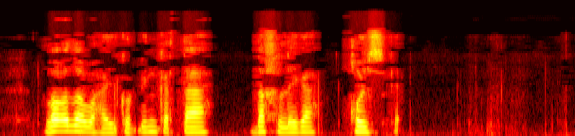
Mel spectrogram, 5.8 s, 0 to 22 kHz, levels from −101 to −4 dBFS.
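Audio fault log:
Throughout, WMA compression: the speech carries a ringing, washy smear with a hiss that swells and fades along with the signal, and nothing is present above 15.4 kHz. This heavy damage is likely from a transform codec working with long blocks, where quantisation noise spreads over tens of milliseconds around each sound and weak spectral lines are dropped to zero, which fits a low bitrate of around 24 kbps.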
